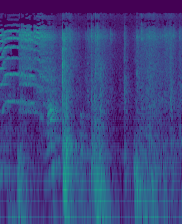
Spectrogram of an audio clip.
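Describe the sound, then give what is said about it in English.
A door swings shut with a couple of solid thunks, moderately loud, while a voice talks faintly in the background. “Close my door all the way.”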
